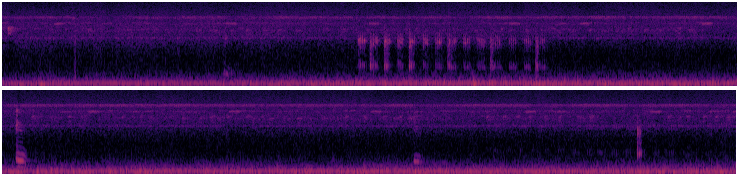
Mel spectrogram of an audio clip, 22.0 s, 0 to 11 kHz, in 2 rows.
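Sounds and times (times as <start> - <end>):
background hiss and hum: 0.0 - 22.0
bronze frog twangy call: 5.3 - 8.2, 19.6 - 21.1
bog frog clucking: 5.3 - 8.3, 19.4 - 21.4.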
